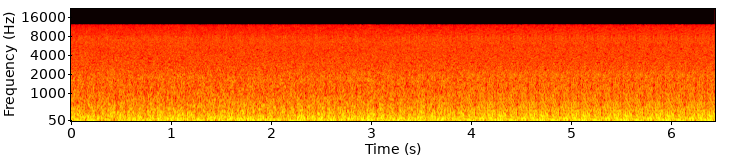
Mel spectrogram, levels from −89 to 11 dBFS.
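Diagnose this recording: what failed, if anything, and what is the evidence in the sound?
A broken-record loop at the playback or streaming stage, most likely a stalled player or stream buffer that kept re-sending the last fragment it held. At 4.32 s the speech stops advancing and a 0.42 s fragment repeats exactly, back to back, five times, running to the end of the clip. Because the loop stands in for new material, whatever should have followed in those final two seconds is gone rather than delayed.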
